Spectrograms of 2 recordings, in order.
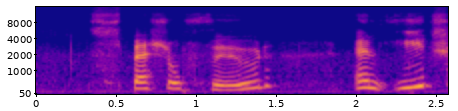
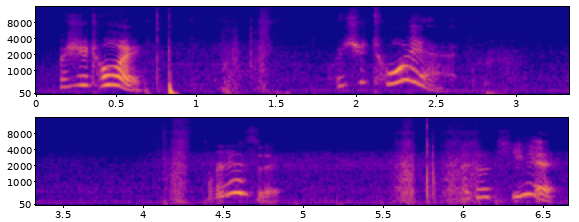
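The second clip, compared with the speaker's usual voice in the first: high, soft sing-song to a cat; playful pet talk; 10 semitones higher, 8 dB quieter than usual. Real, not acted. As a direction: ask the kitty up high and softly. Hunting toy with the cat.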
